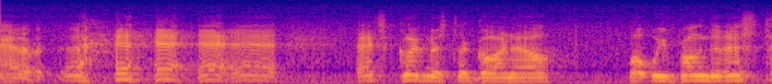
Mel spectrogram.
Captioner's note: laughs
